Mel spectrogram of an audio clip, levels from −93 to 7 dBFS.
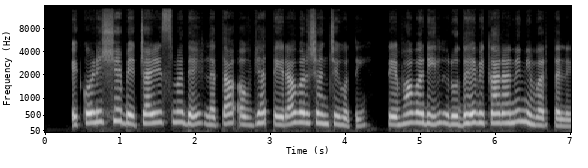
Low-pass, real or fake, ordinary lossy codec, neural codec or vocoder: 14.4 kHz; fake; none; autoencoder, 48 kHz, 32 numbers a frame, DAC-VAE, trained on Japanese speech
